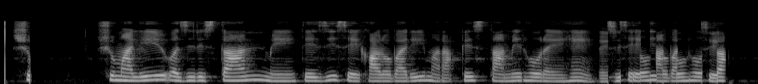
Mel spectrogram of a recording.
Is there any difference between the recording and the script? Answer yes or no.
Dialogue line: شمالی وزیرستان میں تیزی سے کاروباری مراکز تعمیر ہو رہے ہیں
yes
